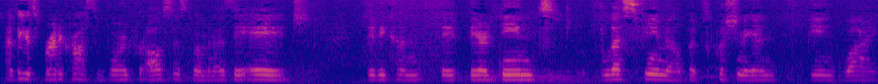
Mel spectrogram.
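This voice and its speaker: A woman's voice: fairly low pitch, flat delivery, moderate pace, warm tone, slight background noise. A younger woman thinking aloud in a casual chat with her partner, analytical and reflective, searching for her words. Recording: distant mic.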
